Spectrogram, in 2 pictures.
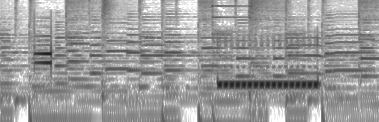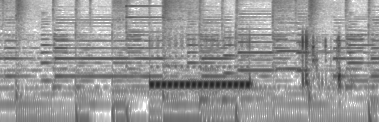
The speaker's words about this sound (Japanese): ラジオをお聞きのあなたは倉敷市コールセンターを利用したことがありますでしょうか。コールセンターですから、今回も電話してみましょう。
